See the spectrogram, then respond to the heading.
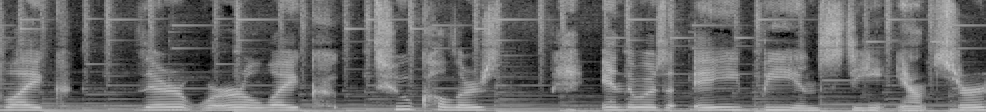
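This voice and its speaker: An eight-year-old child giving a simple, halting review as a podcast segment. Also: medium pitch. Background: children's music.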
